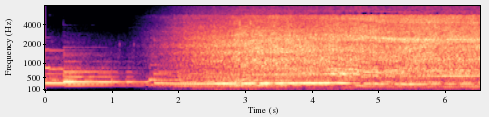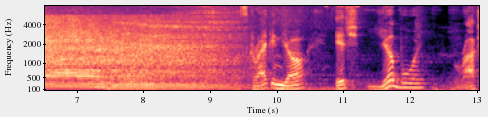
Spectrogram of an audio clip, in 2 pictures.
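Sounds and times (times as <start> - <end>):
car engine at high revs: 1.5 - 10.8
loud rushing noise: 1.6 - 10.1.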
